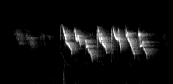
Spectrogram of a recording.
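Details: White-eye in loud ngalas, meant to make any white-eye answer: soft high twittering, a click, then a strong series of sharp descending chirps repeated about four per second.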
